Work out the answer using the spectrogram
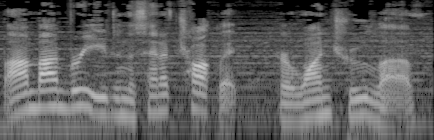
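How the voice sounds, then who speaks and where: Male narrator-host for fan fiction audio, animated delivery, medium register, music behind. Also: medium pitch, normal speed, creaky. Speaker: story narrator and channel host. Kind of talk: expressive storytelling narration.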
